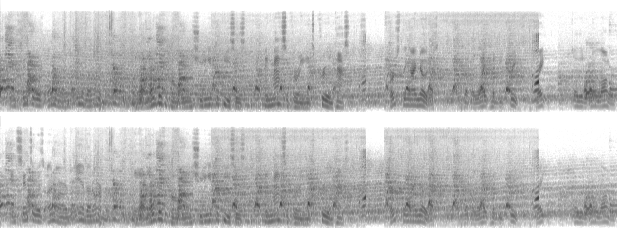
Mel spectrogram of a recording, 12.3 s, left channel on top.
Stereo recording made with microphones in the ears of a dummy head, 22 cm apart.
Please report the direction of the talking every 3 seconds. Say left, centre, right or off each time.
right, centre, left, left.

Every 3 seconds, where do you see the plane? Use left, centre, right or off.
left, centre, right, right.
